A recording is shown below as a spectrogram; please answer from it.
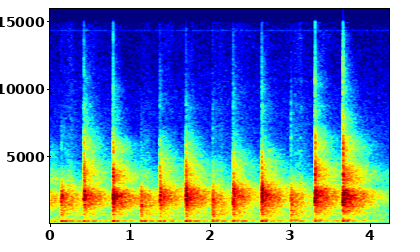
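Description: Chalk striking and stroking a chalkboard as short lines and letters are written: a steady run of about a dozen sharp taps, roughly three a second.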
